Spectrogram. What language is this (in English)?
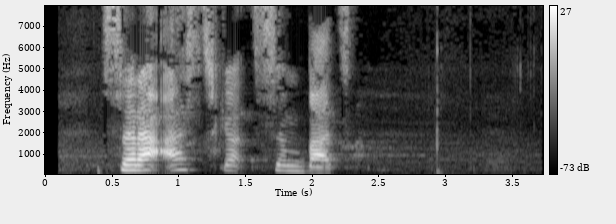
Abkhazian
